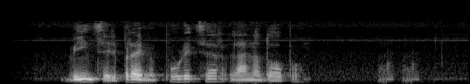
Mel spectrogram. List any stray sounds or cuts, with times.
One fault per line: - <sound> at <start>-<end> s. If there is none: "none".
- laugh at 3.8-4.2 s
